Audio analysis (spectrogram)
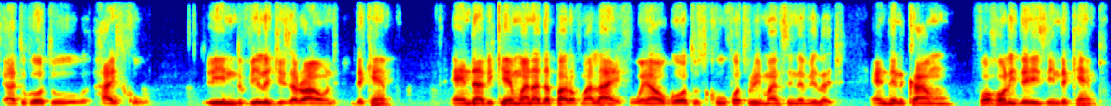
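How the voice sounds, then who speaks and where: Halting low-voiced man from the Congo. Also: fairly bright tone. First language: Swahili. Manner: halting, many restarts and fillers. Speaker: panelist. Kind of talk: personal story on a panel. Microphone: video call.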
